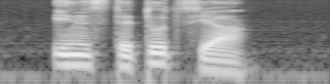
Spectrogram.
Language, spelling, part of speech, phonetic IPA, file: Polish, instytucja, noun, [ˌĩw̃stɨˈtut͡sʲja], Pl-instytucja.ogg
